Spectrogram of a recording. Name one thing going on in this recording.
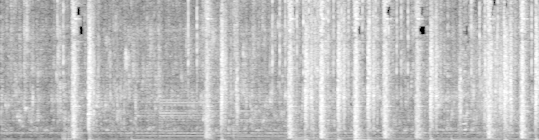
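A game character swings a weapon with sharp whooshing hits.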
